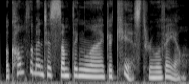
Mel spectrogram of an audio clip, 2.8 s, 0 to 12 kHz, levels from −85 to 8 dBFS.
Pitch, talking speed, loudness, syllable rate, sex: 225 Hz, 210 wpm, -19 LUFS, 5.3 syllables/s, female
